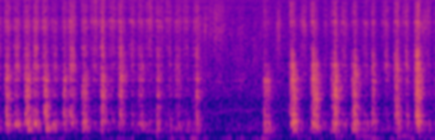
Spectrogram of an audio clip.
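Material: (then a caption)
Waxed paper. A thin wooden stylus scratches a flat black wax-coated scratch art sheet in a book while the other hand holds the page. It makes quick, dry, raspy strokes at about four per second. After a brief pause near the middle, the scratching resumes.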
